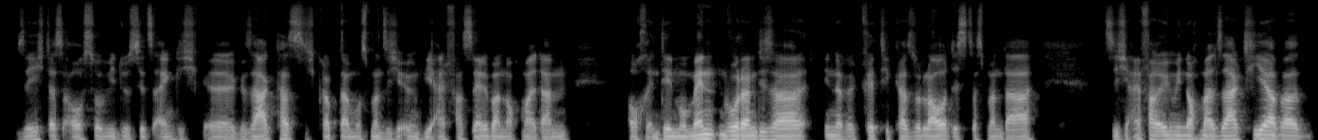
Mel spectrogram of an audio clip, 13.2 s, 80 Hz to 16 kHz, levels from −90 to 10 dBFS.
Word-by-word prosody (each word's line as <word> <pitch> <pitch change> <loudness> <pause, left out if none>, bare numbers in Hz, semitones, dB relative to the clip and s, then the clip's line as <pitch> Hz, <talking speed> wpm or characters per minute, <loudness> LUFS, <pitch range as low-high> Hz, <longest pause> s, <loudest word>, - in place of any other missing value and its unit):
sehe 95 +3 -5
ich 100 0 -7
das 95 -1 -5
auch 95 0 -4
so, 95 0 -5
wie 90 -1 -5
du 95 +2 -8
es 90 0 -8
jetzt 90 -1 -7
eigentlich, 90 0 -8
äh, 85 -1 -4
gesagt 95 +3 0
hast. 100 -2 -2
Ich 90 - -20
glaube, 90 -1 -4
da 85 - +1
muss 90 +2 -7
man 90 -2 -2
sich 85 0 -9
irgendwie 90 0 -4
einfach 90 -1 -7
selber 90 +2 0
noch 90 -1 -6
mal 90 -2 -1
dann 85 +1 -3 0.6
auch - - -4
in 90 - -3
den 90 0 +3
Momenten, 110 +5 +5
wo 105 0 +8
dann 100 -1 +7
dieser 95 0 +3
innere 100 -3 -2
Kritiker 100 -1 -3
so 95 +1 -5
laut 95 +1 +4
ist, 95 0 -8
dass 95 -3 -10
man 90 -1 -4
da, 90 +1 0 0.7
sich 95 -4 -8
einfach 100 +2 0
irgendwie 105 +1 +3
nochmal 100 -1 +1
sagt: 100 -1 +3
„Hier, 115 +1 +5
aber 100 -3 +2
95 Hz, 215 wpm, -24 LUFS, 90-100 Hz, 0.7 s, wo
